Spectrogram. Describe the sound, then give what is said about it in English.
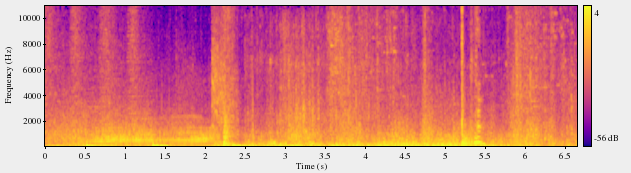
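A truck engine drones, then a heavy crash as the truck is struck towards the rear, knocked completely off the ground and onto its side: a loud booming impact followed by a second jolt, with rumbling noise throughout and faint voices underneath. “The impact came towards the rear and knocked the truck completely off the ground and onto its side.”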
